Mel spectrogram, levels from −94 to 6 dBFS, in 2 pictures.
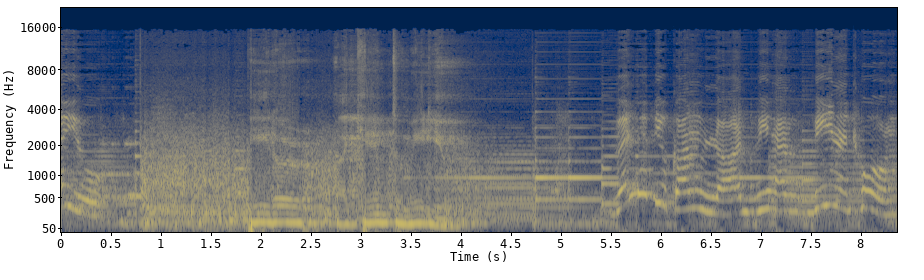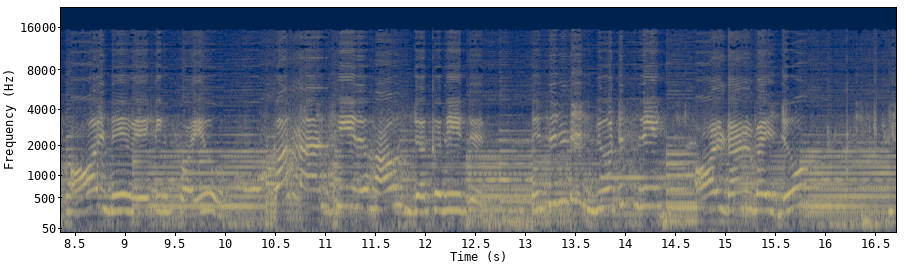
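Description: A gritty, inharmonic fizz runs through the whole clip, riding on the louder and brighter moments, which marks crude rate conversion. The rate was apparently changed by simply dropping samples, which fits a 48 kHz to 44.1 kHz conversion with no filtering, and the resulting error sits roughly 25 dB below the sound. On a spectrogram this appears as faint spurious lines unrelated to the true harmonics; a zoomed waveform shows small irregular steps.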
